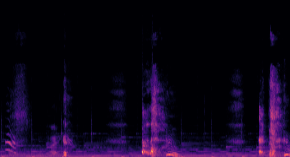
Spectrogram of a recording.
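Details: Two sharp, explosive sneezes during a sneezing challenge, each with a quick in-breath before the burst, over background music.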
